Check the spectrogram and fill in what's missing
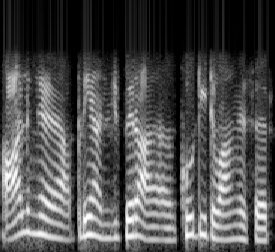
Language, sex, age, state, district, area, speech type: Tamil, male, 18-30, Tamil Nadu, Krishnagiri, rural, conversation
